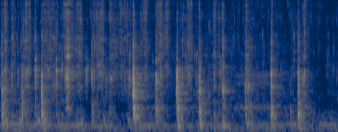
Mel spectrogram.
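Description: A knife scrapes and clinks against a pan while budget food is stirred, with repeated sharp taps and scrapes in an uneven rhythm over a faint background sizzle, close up and with no voices.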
